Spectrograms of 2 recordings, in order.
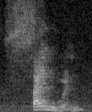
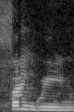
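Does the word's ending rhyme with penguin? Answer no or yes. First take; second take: yes; no. First: The ending rhymes with penguin. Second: The ending does not rhyme with penguin. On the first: This is how the name owner says it. "rhymes with penguin" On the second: This is how someone else says the name. "which then would rhyme with Bajine"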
